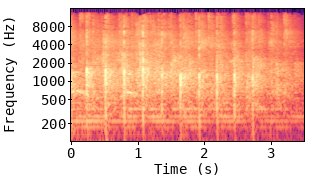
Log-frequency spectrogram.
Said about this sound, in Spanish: Feliz Día del Padre. otro aplauso.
